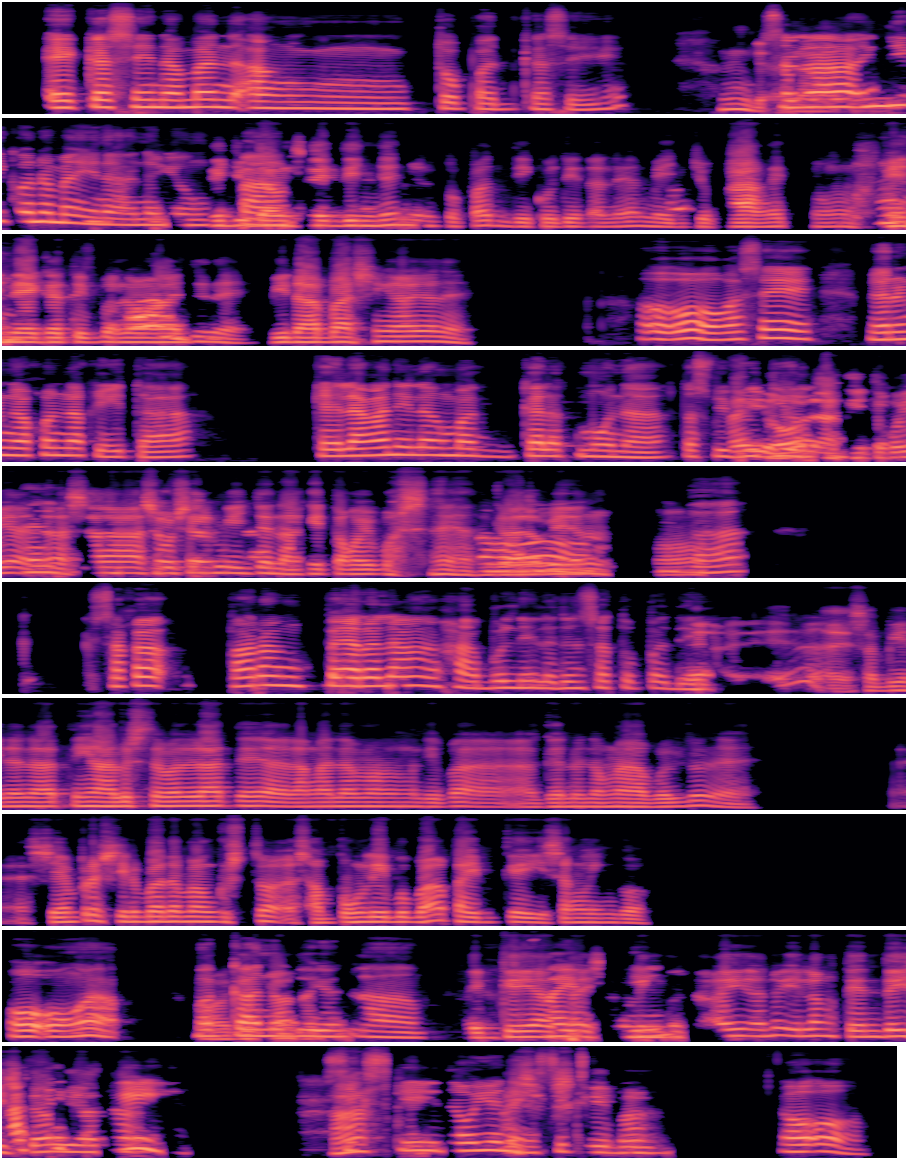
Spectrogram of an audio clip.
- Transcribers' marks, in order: laughing while speaking: "na 'yan"; unintelligible speech; other background noise
- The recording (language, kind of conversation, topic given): Filipino, unstructured, Paano sa tingin mo naaapektuhan ng polusyon ang kalikasan ngayon, at bakit mahalaga pa rin ang mga puno sa ating buhay?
